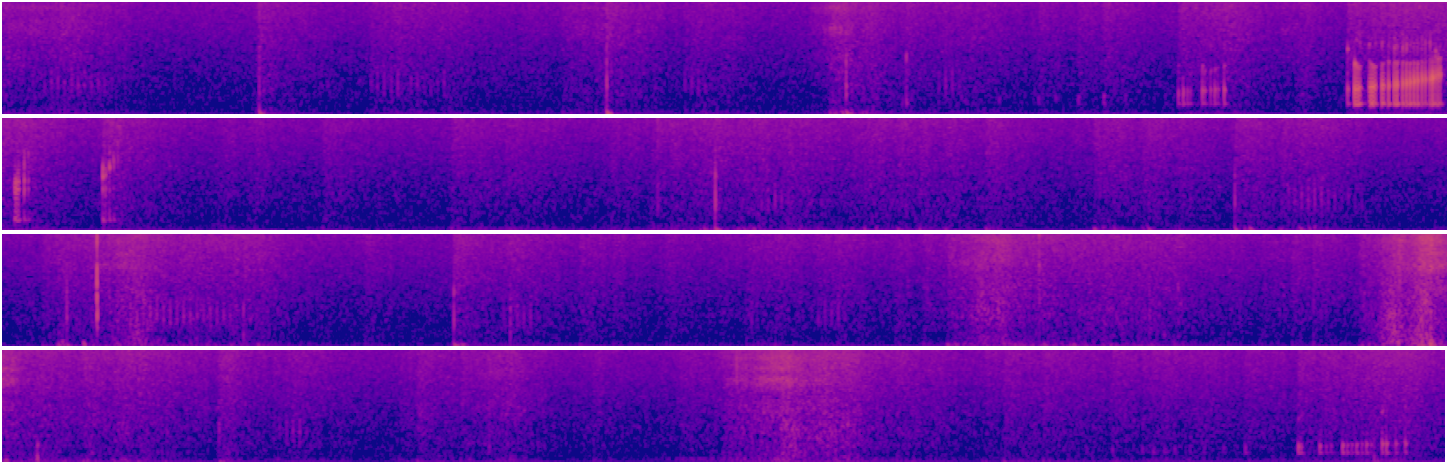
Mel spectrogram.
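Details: Irregular gurgles, squelches and low croaking rumbles from a person's stomach, likened to a frog: ordinary bowel sounds of gas and fluid moving.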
